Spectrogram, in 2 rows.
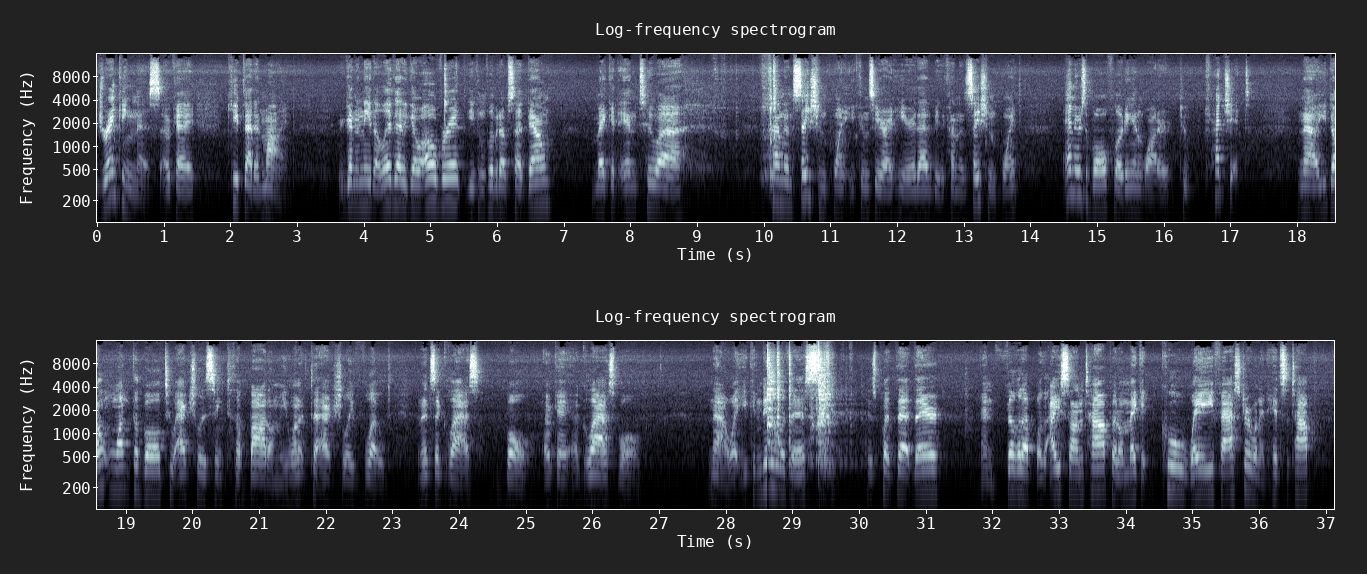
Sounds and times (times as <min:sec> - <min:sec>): Speech: 0:00.0 - 0:03.0, 0:03.6 - 0:09.0, 0:10.0 - 0:13.9, 0:14.5 - 0:17.4, 0:18.0 - 0:26.8, 0:27.8 - 0:36.9.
